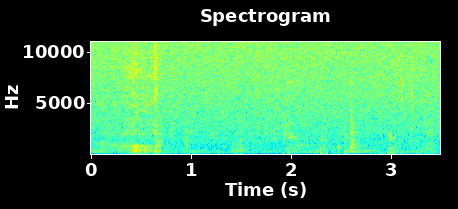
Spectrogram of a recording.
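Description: sipping coffee

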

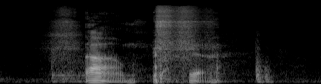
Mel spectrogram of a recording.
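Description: sneeze

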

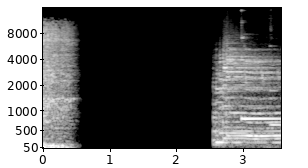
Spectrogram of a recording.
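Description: doorbell ding-dong chime

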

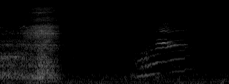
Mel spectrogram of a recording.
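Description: cat meowing

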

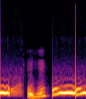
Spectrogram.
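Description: pigeon cooing

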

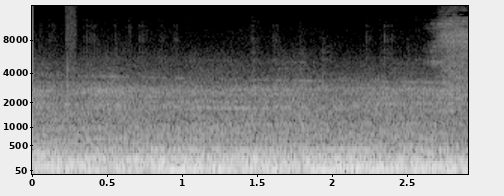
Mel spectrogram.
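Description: airplane flying overhead

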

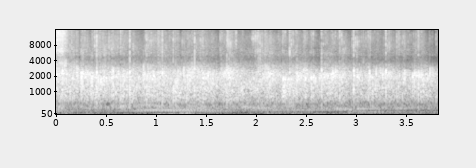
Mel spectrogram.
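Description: audience clapping

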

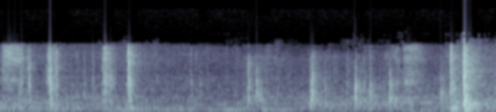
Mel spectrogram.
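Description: door being opened

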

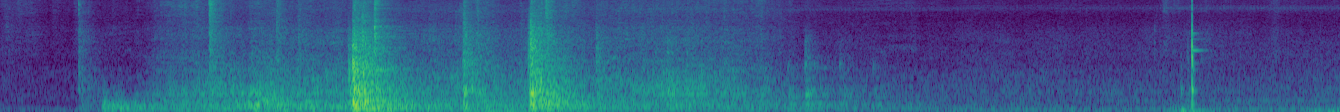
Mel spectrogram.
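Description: doors opening

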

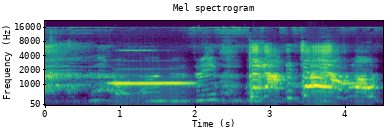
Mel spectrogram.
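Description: censorship bleep tone

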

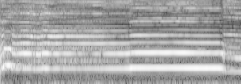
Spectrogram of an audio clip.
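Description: rooster crowing

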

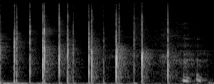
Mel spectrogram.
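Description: applause

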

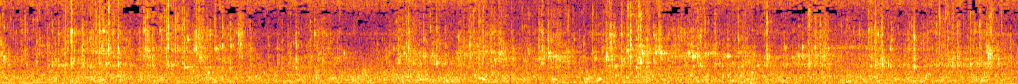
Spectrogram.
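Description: flowing stream water

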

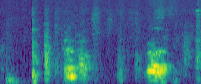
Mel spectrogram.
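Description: dog whimpering

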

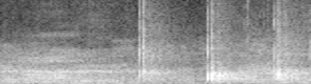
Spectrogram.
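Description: one person clapping

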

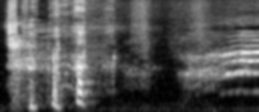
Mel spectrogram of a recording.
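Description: cats caterwauling

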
